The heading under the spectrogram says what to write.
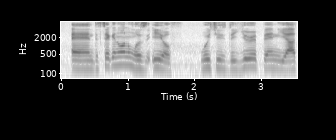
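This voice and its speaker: A man with an Israeli accent is speaking. His pitch is fairly high, and his pace is moderate. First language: Hebrew. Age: 20s. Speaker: college athlete and vlogger. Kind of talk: casual vlog monologue.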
